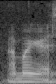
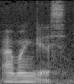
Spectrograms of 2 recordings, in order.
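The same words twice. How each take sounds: First: The phrase is said quickly, running together. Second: The phrase is said at a normal, slower pace.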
